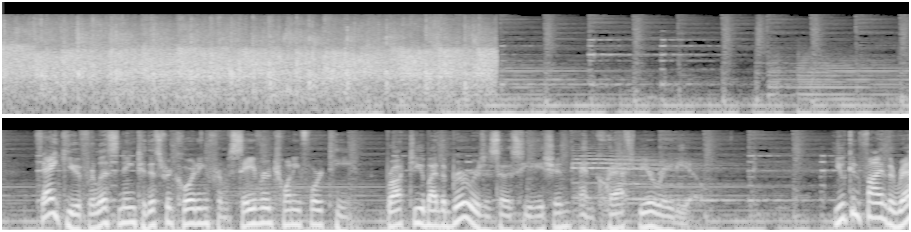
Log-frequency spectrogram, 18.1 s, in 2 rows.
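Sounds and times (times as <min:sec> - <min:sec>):
audience applause for panelists: 0:00.0 - 0:05.0
speech: 0:09.5 - 0:16.3, 0:17.4 - 0:18.1.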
